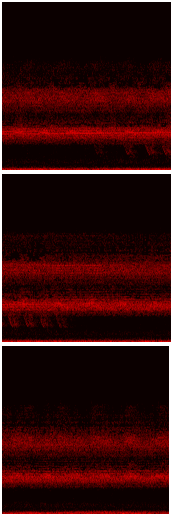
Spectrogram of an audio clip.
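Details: Summer cicadas at the edge of a Florida forest produce a continuous shrill, even drone throughout, while a bird gives a run of about six quick falling chirps early on and a low background rumble persists.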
